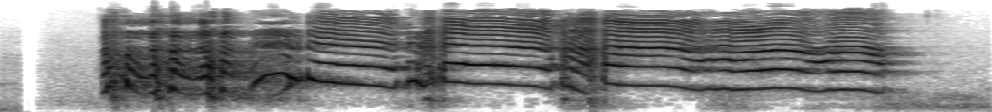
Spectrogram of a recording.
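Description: An infant cries after having an ear pierced, with loud, high-pitched wails that start abruptly after a short silence, then waver and sustain close by before trailing off.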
